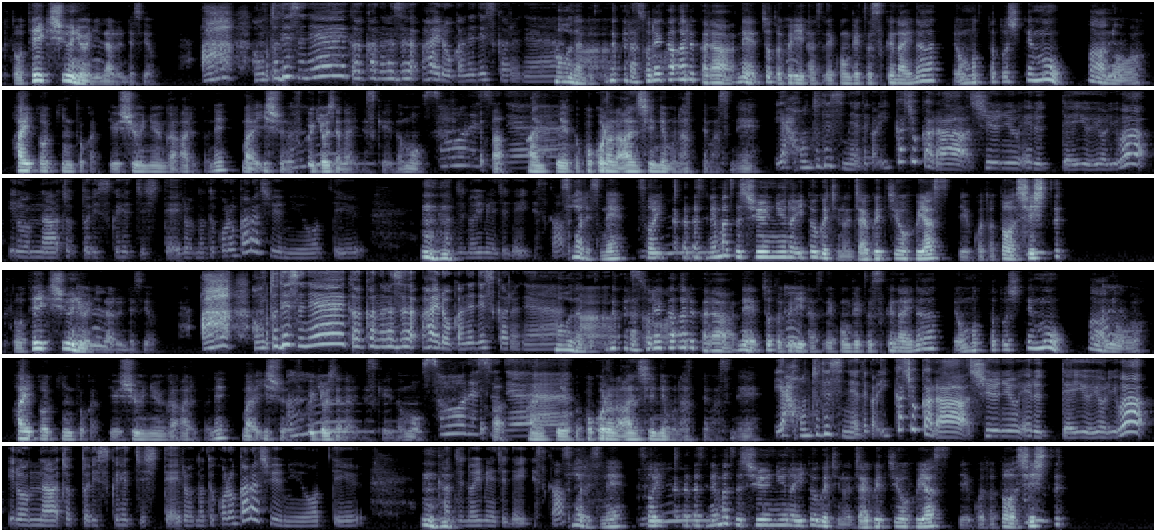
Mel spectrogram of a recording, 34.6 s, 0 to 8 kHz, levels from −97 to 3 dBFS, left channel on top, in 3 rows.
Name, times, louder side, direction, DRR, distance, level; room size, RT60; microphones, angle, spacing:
voice 1, 0.1-1.3 5.5-10.6 10.9-11.4 11.7-12.2 12.6-15.1 15.3-15.7 16.4-17.2 17.5-19.0 27.2-27.5 28.7-29.2 29.5-29.6 30.1-32.7 33.0-33.6, left 2 dB, 40° left, 0.6 m, -31 dB
voice 2, 2.0-6.1 6.4-6.7 7.8-8.0 11.0-11.3 14.4-17.2 19.3-26.6 27.6-28.7 29.4-30.1 33.3-33.6, right 6 dB, 70° right, 0.4 m, -37 dB
2.9 x 2.3 x 2.2 m
head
